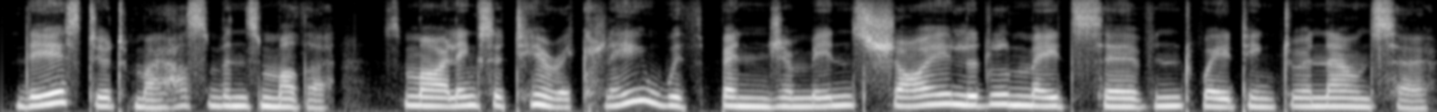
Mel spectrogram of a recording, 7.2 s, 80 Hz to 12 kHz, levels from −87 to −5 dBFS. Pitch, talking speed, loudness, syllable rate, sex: 220 Hz, 140 wpm, -17 LUFS, 4.8 syllables/s, female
